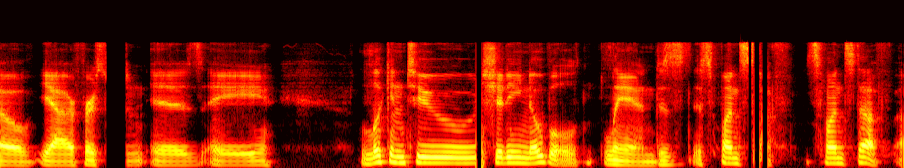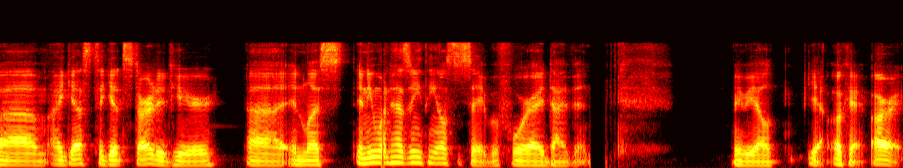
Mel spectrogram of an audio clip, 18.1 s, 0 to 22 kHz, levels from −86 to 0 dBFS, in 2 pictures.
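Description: Packet loss on an ADPCM call cuts hard silent holes at 1.06 s (200 ms, after "yeah our first"), 4.76 s, 7.48 s (scattered, after "it's fun"), 9.02 s, 12.86 s and 14.94 s. Each gap desynchronises the decoder's predictor and step size, so speech returns slightly distorted before settling.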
